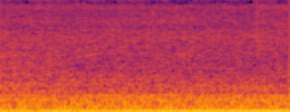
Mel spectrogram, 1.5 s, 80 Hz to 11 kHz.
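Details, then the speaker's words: Dodge Durango RT V8 at idle after the exhaust leaks were fixed and the tips extended out the back. Quiet up front, with a deep, smooth, steady rumble at the rear and no ticking or puffing from leaks. Normal, sealed idle exhaust note. "Sounds good. Quiet up front, and then when you get to the back, that's when you hear the rumble."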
